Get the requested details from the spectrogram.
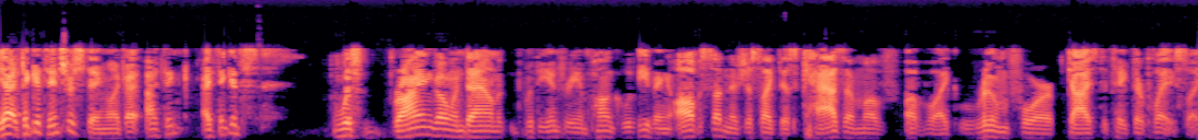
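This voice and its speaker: A man with an American accent speaks at a fairly low pitch with lively intonation. His loudness swings widely. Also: moderate pace. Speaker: stand-up comedian. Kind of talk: casual chat. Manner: halting.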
